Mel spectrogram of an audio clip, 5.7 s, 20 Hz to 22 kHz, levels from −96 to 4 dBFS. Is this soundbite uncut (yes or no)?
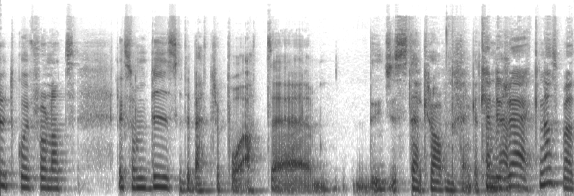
no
